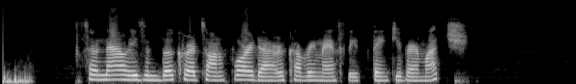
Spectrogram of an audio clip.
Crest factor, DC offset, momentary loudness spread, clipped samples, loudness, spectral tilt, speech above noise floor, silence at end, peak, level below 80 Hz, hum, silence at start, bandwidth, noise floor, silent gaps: 16 dB; under 0.1%; 12 LU; under 0.1%; -16 LUFS; -6 dB/octave; 53 dB; 1.1 s; -2 dBFS; -50 dBFS; none; 0.05 s; 9.2 kHz; -68 dBFS; none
